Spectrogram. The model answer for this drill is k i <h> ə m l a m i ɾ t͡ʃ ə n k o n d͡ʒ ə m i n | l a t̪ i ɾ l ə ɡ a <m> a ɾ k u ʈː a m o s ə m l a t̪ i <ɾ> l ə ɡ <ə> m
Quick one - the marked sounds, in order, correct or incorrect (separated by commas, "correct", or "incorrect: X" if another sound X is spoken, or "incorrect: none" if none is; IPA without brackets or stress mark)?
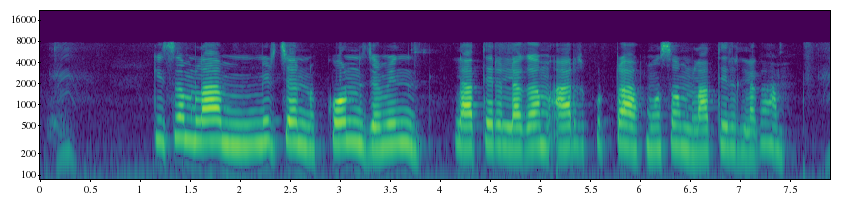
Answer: incorrect: s, correct, correct, incorrect: a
